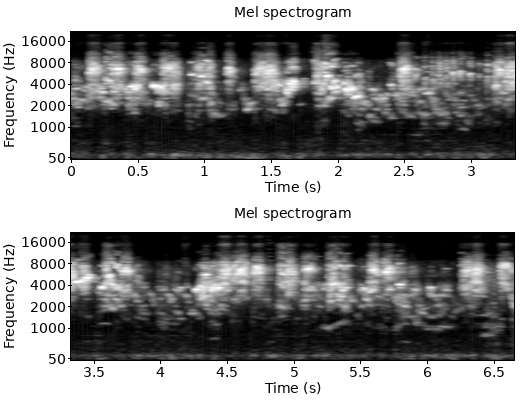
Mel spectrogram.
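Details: Finches feeding and chirping in loud, dense bursts of high, scratchy tweets, each burst lasting about a second, broken by brief pauses.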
